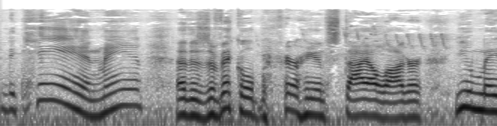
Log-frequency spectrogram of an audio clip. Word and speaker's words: Zwickel: I say look up the style so I'm pronounced vical the flagship lager of our reverence serious classically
